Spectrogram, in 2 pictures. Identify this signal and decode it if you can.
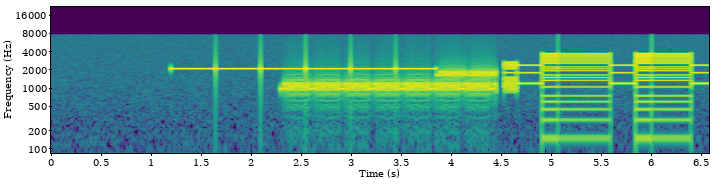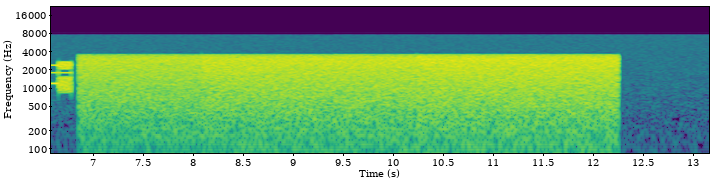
Dial-up modem handshake (V.34 or later), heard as a whistle, warbles, then hiss.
